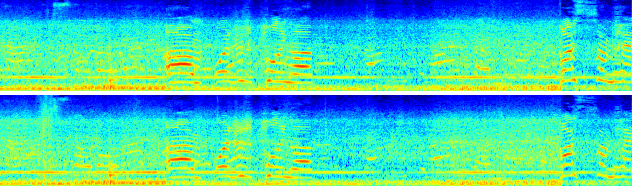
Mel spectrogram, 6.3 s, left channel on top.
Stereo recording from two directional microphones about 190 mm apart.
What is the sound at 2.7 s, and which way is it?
Speech, 25° left (ahead or behind).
